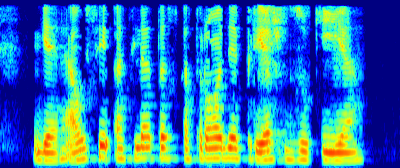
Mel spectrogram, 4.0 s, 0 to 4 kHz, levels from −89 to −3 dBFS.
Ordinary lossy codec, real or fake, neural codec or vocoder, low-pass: AAC, 16 kbps; real; none; 3.6 kHz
